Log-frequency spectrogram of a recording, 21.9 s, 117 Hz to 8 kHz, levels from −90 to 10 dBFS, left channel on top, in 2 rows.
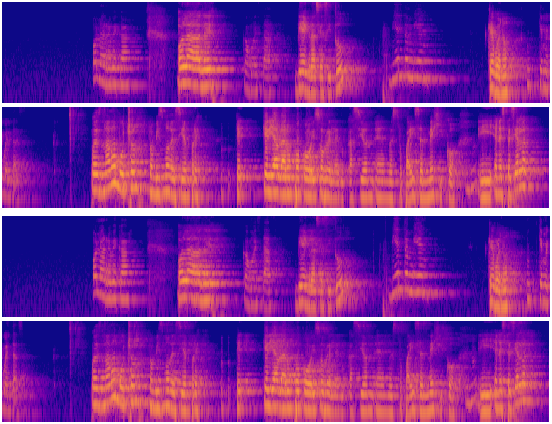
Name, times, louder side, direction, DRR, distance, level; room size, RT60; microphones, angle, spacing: voice 1, 1.8-2.6 4.8-5.4 7.7-8.6 9.9-10.0 10.5-11.3 15.3-15.6 20.2-20.5, right 2 dB, 55° right, 4 dB, 2.5 m, -35 dB
voice 2, 3.0-4.3 5.9-6.8 9.7-10.1 12.7-14.9 15.7-15.8 16.2-21.4, left 3 dB, 85° left, 5 dB, 1.4 m, -22 dB
28.5 x 27.5 x 5.1 m, 1.1 s
head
